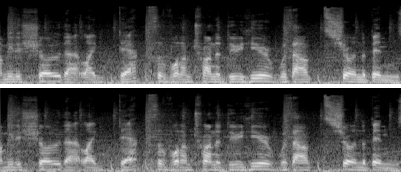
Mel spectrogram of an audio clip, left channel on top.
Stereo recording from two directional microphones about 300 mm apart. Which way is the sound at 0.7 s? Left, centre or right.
Right.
